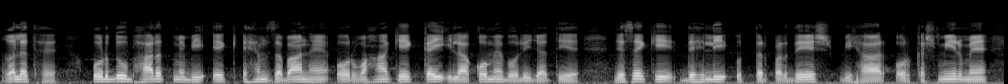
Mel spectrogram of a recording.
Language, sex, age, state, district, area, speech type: Urdu, male, 18-30, Uttar Pradesh, Saharanpur, urban, spontaneous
